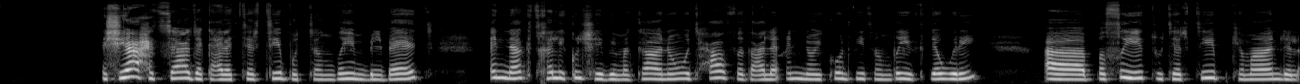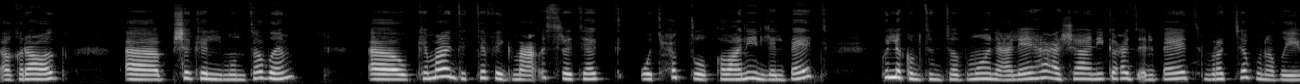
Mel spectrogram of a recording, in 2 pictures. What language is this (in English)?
Hijazi Arabic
